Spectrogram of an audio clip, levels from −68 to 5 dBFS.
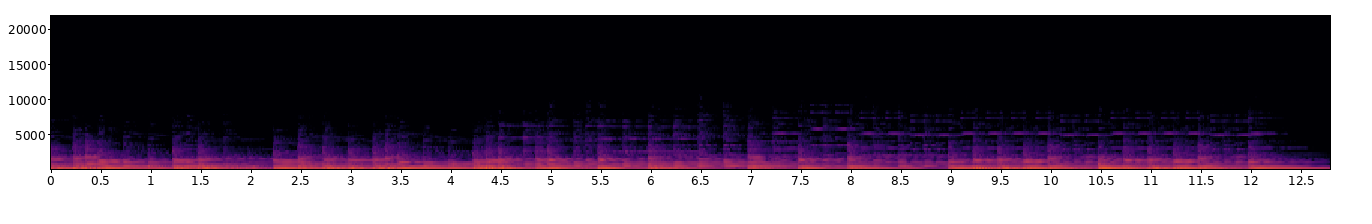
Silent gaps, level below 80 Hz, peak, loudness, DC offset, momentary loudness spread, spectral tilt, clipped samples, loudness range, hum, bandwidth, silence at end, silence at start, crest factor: none; -60 dBFS; -16 dBFS; -32 LUFS; under 0.1%; 5 LU; -6.5 dB/octave; under 0.1%; 3 LU; none; 11 kHz; 0 s; 0 s; 14 dB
